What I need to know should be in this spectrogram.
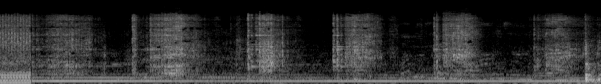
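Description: A stiff broom scrubs a rough concrete floor in short strokes.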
